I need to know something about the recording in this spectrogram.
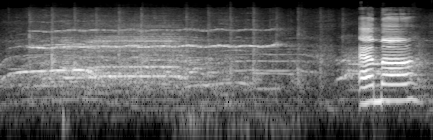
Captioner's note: graduates cheering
